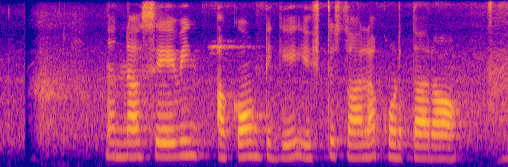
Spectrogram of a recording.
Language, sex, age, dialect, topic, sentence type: Kannada, female, 18-24, Central, banking, question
